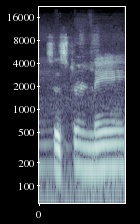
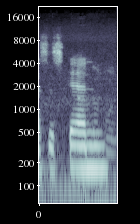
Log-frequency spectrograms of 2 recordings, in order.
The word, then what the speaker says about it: cistern: Actually वो pronunciation सिस्टर ने हो रहा है NAE Yeah, लेकिन आप उसे cistern सिस्टर ने या सिस्टन दोनों बोल सकते हो आप उसको.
